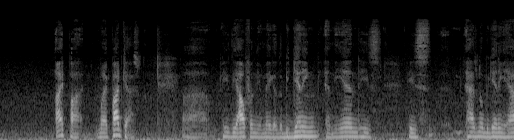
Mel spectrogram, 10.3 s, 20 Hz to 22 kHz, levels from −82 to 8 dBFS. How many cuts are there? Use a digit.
1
